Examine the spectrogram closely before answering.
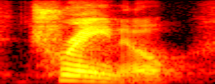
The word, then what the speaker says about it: Trueno: First of all, Toyota had me pronounce it Trueno, kind of like a little bit like Plano.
